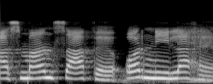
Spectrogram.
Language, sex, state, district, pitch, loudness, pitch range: Hindi, female, Jharkhand, Palamu, 280 Hz, -13 LUFS, 270-290 Hz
